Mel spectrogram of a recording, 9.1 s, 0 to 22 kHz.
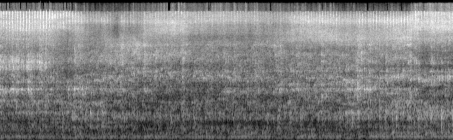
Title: Bmw k 1200 rs, 1999. Knock and ticking noise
